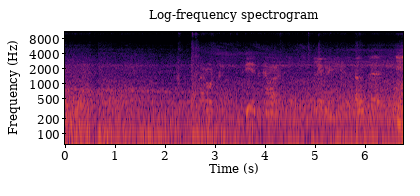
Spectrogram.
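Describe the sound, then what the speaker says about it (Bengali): A modern Moscow metro train pulls out of a station, a loud rolling rumble of wheels and carriages with clanks and squeals rising over the noise of the platform. "এই যে মেট্রোটা চলে যাচ্ছে"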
